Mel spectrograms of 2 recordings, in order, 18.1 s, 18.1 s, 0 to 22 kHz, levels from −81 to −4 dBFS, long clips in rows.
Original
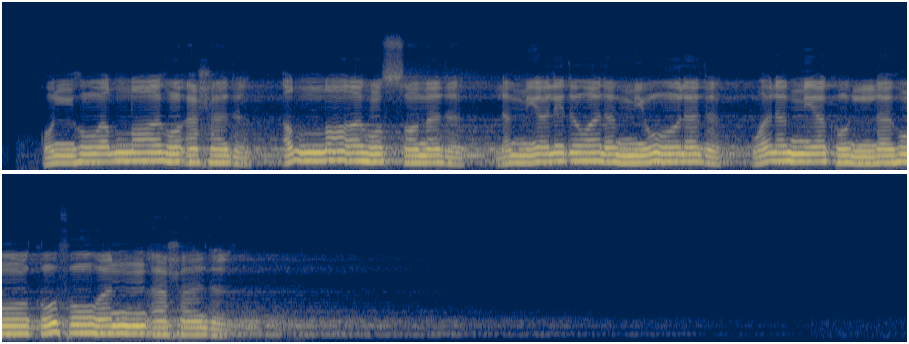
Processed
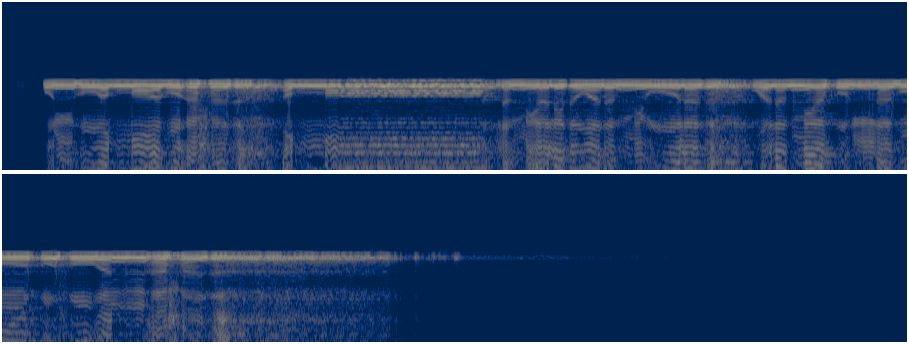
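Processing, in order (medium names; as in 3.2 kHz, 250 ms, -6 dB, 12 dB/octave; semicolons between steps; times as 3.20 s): gate -50 dBFS, range -17 dB; reverse; compression 6:1, threshold -39 dBFS, peak gain reduction 19 dB; reverse; overload inside the chain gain 32.5 dB; on a send at -19.5 dB: reverberation RT60 1.8 s, pre-delay 36 ms; on the sum: frequency inversion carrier 3.6 kHz; spectral freeze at 3.40 s, 1.39 s; trim +6.5 dB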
